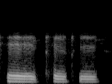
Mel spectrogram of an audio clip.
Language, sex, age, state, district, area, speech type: Kashmiri, male, 18-30, Jammu and Kashmir, Shopian, rural, conversation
